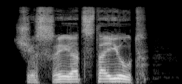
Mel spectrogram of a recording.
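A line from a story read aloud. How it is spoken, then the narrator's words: Sudden furious shout. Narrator (Russian): с внезапной яростью выкрикнул отец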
